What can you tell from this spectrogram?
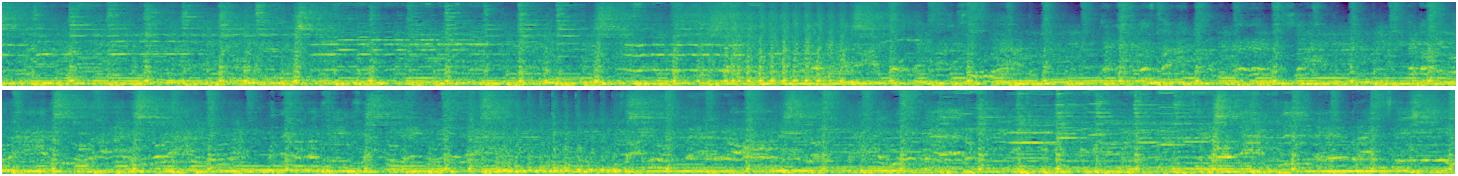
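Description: A live rock band playing a song: electric guitars over a drum kit with steady beats, and a singer on vocals.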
